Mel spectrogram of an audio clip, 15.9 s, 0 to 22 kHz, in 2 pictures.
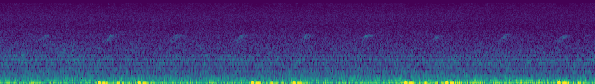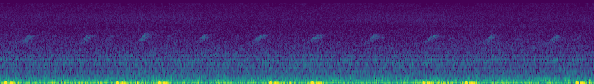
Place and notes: Bergerac, France - Wind and train in the distance
Recorded using a H4n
